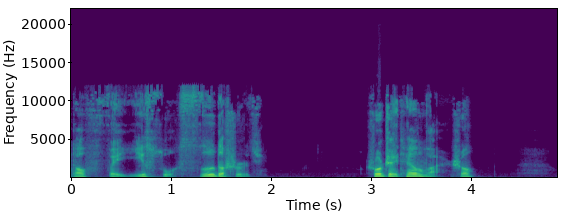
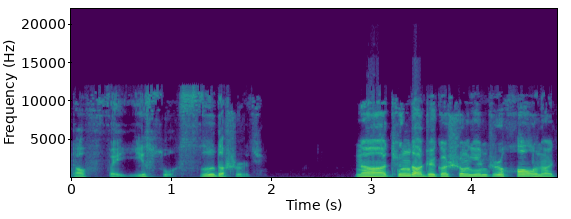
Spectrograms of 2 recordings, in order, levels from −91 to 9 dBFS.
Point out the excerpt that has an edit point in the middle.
second; 1 cut; at 2.7 s

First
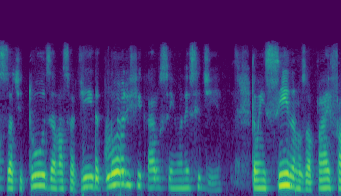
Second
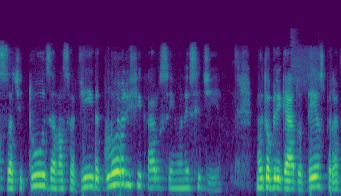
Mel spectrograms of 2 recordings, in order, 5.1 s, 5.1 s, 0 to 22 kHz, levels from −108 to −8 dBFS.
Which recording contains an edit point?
first; 1 cut; at 3.7 s

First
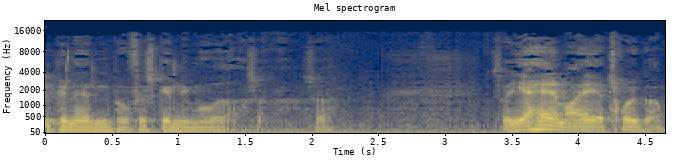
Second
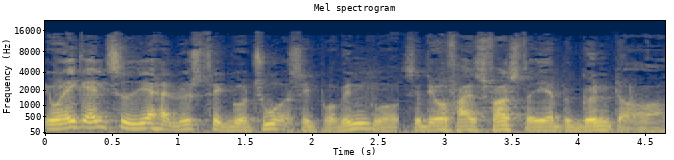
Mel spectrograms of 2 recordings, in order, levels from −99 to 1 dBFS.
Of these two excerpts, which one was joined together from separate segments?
second; 1 cut; at 2.6 s

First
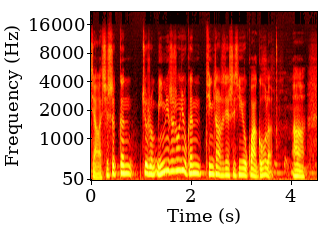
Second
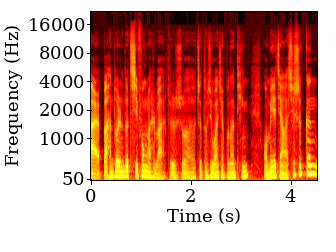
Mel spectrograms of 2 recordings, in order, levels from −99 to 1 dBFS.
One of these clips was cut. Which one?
second; 1 cut; at 3.4 s

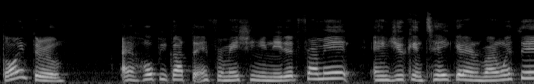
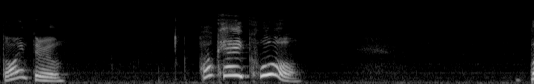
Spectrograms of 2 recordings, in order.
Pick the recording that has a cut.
first; 2 cuts; at 1.2 s, 3.6 s

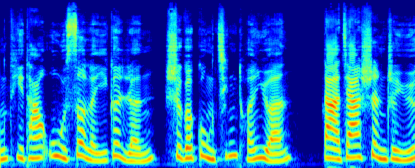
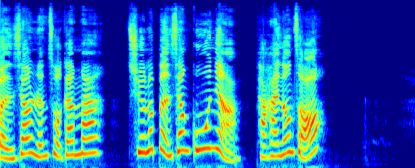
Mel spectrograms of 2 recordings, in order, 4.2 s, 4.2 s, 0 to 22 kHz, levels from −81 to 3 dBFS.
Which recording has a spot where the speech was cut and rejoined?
first; 1 cut; at 1.6 s

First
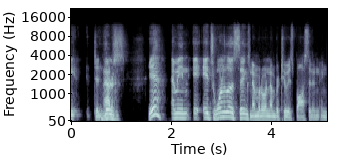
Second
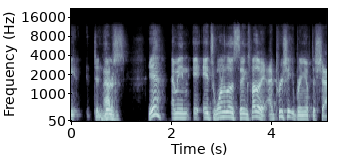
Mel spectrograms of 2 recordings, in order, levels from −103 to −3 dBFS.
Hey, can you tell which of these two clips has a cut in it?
first; 1 cut; at 3.6 s

